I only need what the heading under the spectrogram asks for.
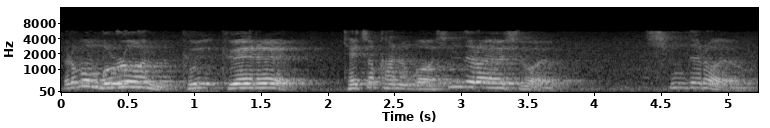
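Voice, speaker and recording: A man's voice: high-pitched, animated, moderate pace, a little hiss or hum. A male pastor preaching a sermon, emphatic, telling a story and putting rhetorical questions to the congregation. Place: church sanctuary. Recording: echoey church hall, slightly dull sound.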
